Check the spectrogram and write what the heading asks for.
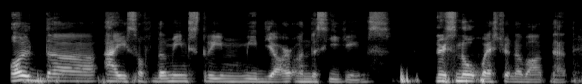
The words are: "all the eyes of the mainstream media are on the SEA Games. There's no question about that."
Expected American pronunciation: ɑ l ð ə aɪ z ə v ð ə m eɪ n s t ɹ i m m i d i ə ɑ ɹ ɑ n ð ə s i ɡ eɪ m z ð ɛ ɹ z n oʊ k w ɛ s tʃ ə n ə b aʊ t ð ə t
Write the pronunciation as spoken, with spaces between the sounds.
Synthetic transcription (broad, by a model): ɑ l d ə aɪ s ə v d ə m eɪ n s t ɹ i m m i d i ə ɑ ɹ ɑ n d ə s i ɡ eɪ m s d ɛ ɹ s n oʊ k w ɛ s tʃ ə n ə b aʊ t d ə t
